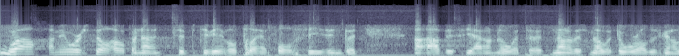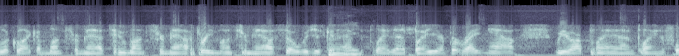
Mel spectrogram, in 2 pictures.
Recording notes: checked in on the big show star phone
